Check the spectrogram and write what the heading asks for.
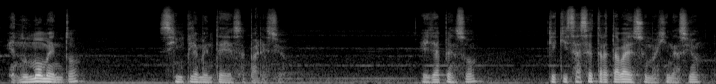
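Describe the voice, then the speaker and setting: A man hosting a podcast, narrating a horror story in a slow, dramatic way that drops soft for suspense. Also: on the low side, slight background noise. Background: faint music.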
